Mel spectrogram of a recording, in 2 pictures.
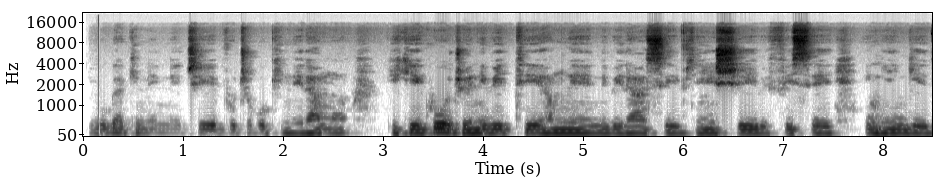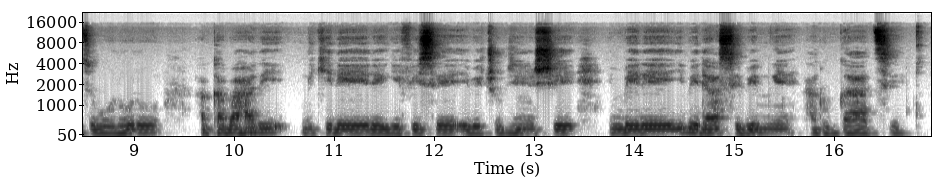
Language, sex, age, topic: Rundi, male, 25-35, education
